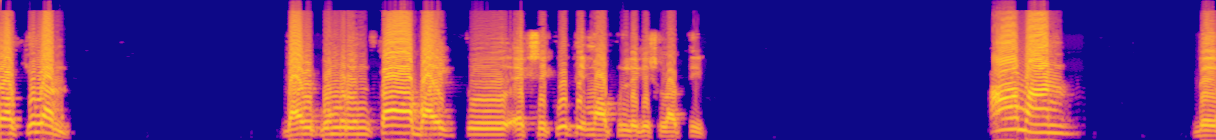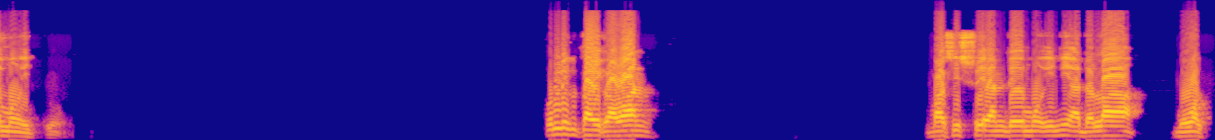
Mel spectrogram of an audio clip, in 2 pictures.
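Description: A middle-aged man speaks with animation into a close microphone, in bursts with long pauses.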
